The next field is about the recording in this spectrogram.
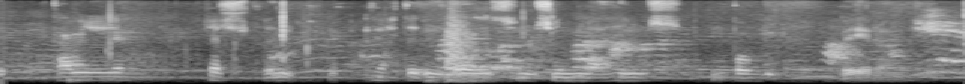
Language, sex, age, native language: Icelandic, male, 20-29, Icelandic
